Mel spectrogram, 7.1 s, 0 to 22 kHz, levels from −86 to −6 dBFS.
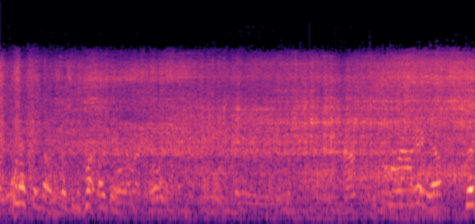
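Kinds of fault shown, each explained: Dropped buffer (overrun): samples were likely overwritten before being read, so the audio jumps ahead, each losing about 20 ms, one nearer 70 ms.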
